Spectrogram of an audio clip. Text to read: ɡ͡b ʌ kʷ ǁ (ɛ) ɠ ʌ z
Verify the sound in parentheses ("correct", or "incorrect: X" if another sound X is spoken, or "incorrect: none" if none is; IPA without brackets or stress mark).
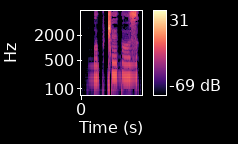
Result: correct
